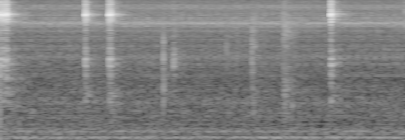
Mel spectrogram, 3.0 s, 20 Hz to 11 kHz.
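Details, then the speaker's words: 25-inch K7000A arcade monitor chassis during repair: sharp, irregular ticking near two per second over a faint hum, with the image jumping. Intermittent ticking, possibly the flyback, cause unknown. "Oh no. Oh. We got all kinds of noise going on. I've never heard that sound before. Man, this thing is just one issue after. What is that noise?"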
